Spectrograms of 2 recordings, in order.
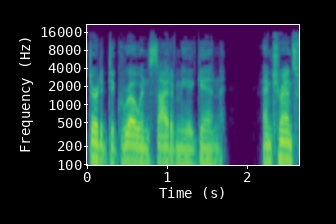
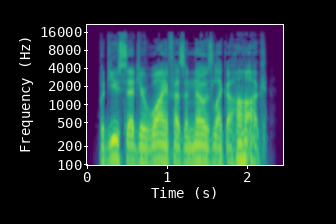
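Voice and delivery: ordinary delivery

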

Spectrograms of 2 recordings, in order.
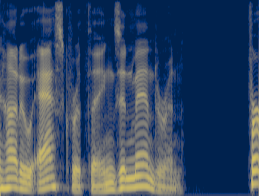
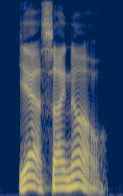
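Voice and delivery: ordinary delivery

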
